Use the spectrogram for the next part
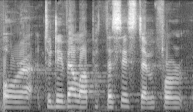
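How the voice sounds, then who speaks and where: Finnish-accented woman giving a measured talk. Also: lowish voice, little pitch movement, slight background noise, rough recording. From Finland. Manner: measured, with frequent hesitations and fillers. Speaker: conference speaker. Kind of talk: conference presentation. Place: conference hall.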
